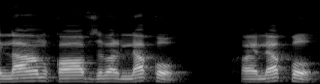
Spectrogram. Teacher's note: اب قاف پر کلکلا کریں گے یعنی آواز کو ہلائیں گے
